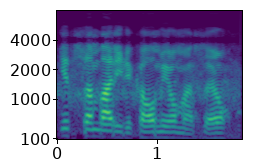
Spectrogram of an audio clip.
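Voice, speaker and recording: A man's voice: medium pitch, very fast, clean tone. A man acting as on-scene police commander, giving terse orders with unit numbers over a two-way police radio. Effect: heard over a police two-way radio. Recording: muffled radio with faint noise.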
